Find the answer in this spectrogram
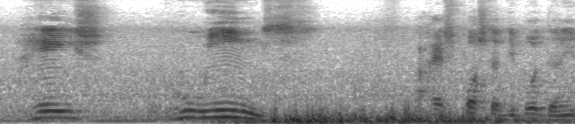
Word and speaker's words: Bodin: Baudin se escreve Bodin.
